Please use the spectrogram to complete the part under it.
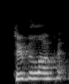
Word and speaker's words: Tupelo: We're not like a, you know, it's, so let's say we were, and I'm just using Tulupo because, and I, did I pronounce the name right? – Tupelo. – Tupelo. I knew I had it off a little.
